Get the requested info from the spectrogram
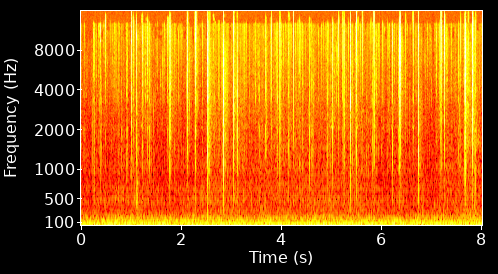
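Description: Near silence: a low steady room hum with many faint, scattered clicks and crackles.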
